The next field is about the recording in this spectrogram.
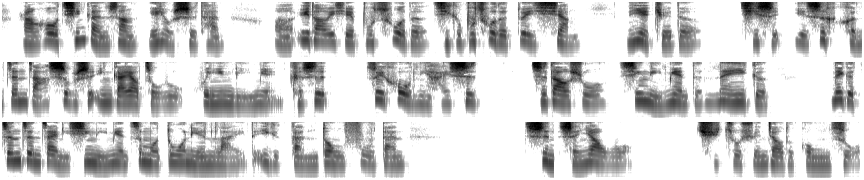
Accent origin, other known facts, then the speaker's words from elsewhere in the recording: Taiwan; first language nan; 一个台湾土生土长的孩子，包括我自己在内，这都是很困难的。不要说外语，我以前连国语都讲不好，我家是讲闽南语的。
